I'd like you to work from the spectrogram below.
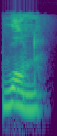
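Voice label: "wan", English, British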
